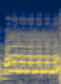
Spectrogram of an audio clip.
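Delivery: very high, loud ululating trill; loud ululation. Shown as a demonstration. Comic showing the crowd's laugh, high loud ululation. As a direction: let out a piercing la-la ululation.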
